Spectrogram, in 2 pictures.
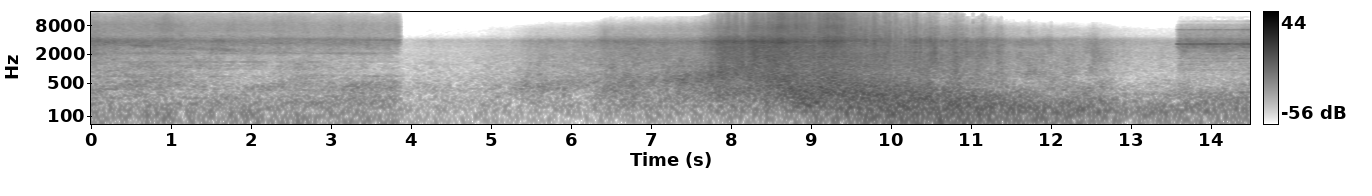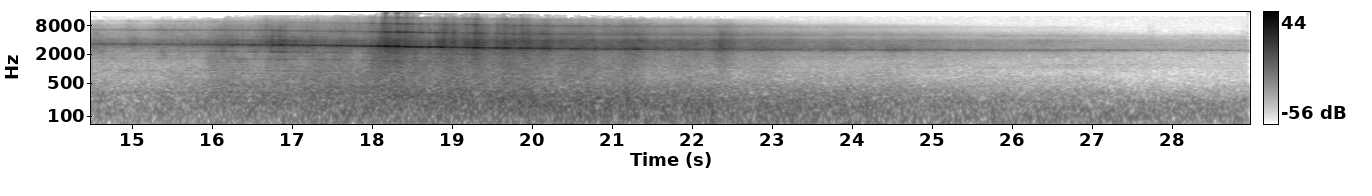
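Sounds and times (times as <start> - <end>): jet engine taking off: 0.0 - 4.0, 5.0 - 28.9
high turbofan engine whine: 0.0 - 28.9.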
